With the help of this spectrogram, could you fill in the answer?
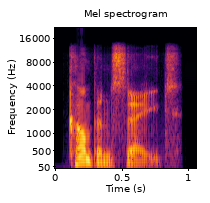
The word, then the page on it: compensate: British English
